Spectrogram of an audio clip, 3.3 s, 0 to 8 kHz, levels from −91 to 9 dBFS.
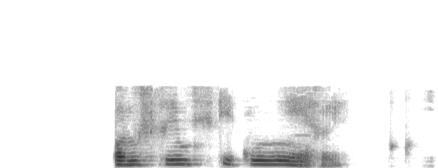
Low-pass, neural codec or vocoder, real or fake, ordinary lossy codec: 7.2 kHz; codec, 24 kHz, 0.9 kbps, WavTokenizer, medium music audio release; fake; AAC, 16 kbps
